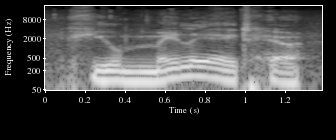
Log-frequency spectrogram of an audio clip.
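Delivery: plain reading voice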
